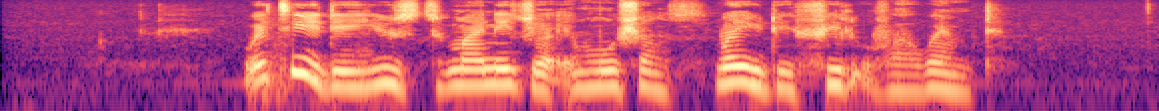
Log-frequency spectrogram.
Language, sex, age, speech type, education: Nigerian Pidgin, female, 46-60, read, tertiary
